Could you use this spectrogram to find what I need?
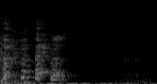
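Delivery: cracking voice mid-sentence; voice cracking up an octave. Real, not acted. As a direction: let the voice crack. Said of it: "And my voice cracked".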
